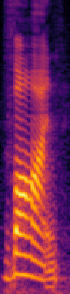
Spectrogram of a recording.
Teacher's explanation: a V sound, ah as in father, or you can even round the lips a little bit, and then an N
